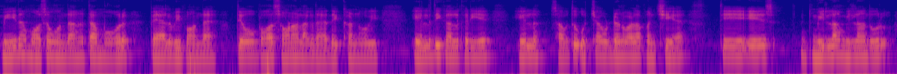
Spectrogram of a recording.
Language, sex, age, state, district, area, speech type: Punjabi, male, 18-30, Punjab, Rupnagar, rural, spontaneous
